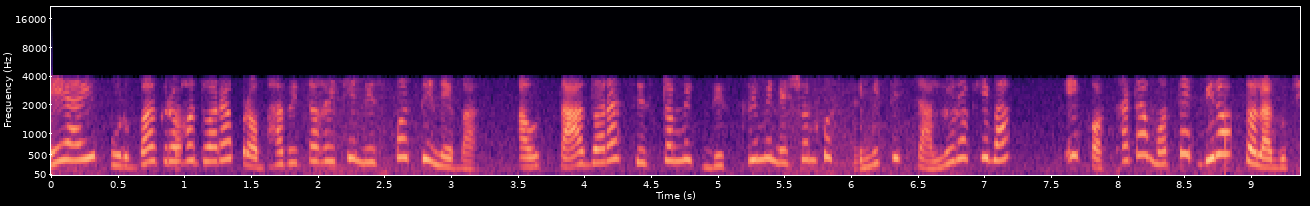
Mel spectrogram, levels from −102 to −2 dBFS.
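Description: From the first second to the end, noise suppressor artifacts run under the speech. The suppressor pulls the room noise down by about 12 dB in the pauses and lets it back up beneath the speech, so the background pumps with the talking. On a spectrogram the noise floor shows as a patchy, speckled layer that darkens between phrases and fills in under each one.

At 0.94 s, 6.02 s and 8.8 s there is packet loss with pitch repetition. Each gap is 40 ms, which fits two lost 20 ms packets, and the receiver fills it by repeating the last pitch cycle. Each one sounds like a brief held, buzzy tone. In the waveform it appears as a short run of repeated, fading periods. On a spectrogram it shows as flat, evenly spaced harmonic lines where the speech had been moving.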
